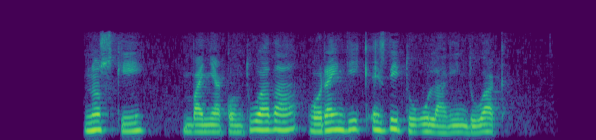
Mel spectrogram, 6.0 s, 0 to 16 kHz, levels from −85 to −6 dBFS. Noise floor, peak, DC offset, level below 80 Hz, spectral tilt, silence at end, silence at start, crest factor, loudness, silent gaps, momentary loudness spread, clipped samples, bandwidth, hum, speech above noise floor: -89 dBFS; -8 dBFS; under 0.1%; -72 dBFS; -7 dB/octave; 0.9 s; 0.85 s; 18 dB; -26 LUFS; none; 8 LU; under 0.1%; 7.6 kHz; none; 64 dB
